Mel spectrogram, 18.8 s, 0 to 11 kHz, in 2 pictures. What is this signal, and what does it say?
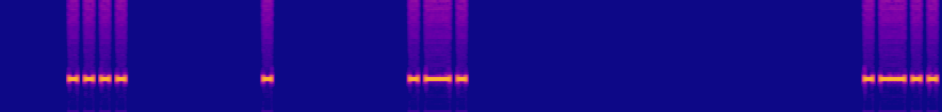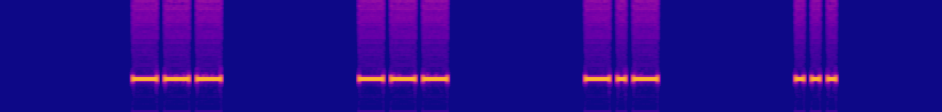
Morse code, heard as a keyed tone, about 15 wpm, spaced as for 5 wpm, 1000 Hz. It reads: HER LOOKS
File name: qotdfiles / 5wpm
